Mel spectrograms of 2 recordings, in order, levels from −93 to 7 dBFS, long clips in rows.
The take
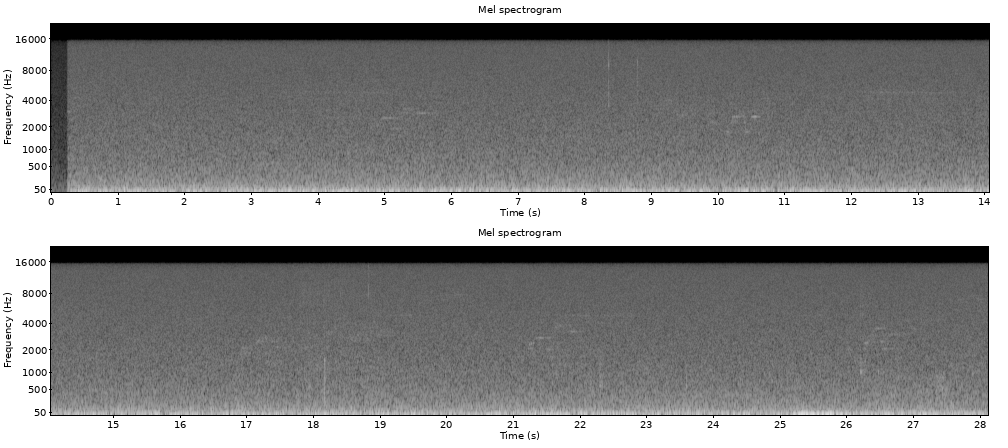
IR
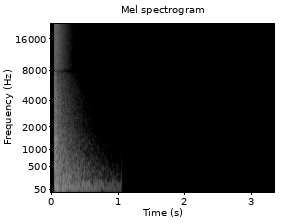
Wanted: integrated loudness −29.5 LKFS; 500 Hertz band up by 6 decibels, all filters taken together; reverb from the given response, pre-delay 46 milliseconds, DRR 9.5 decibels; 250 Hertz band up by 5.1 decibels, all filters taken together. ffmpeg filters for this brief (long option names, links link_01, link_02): -filter_complex "[0:a]equalizer=frequency=250:width_type=o:gain=5,equalizer=frequency=500:width_type=o:gain=6,asplit=2[link_01][link_02];[1:a]atrim=start_sample=2205,adelay=46[link_03];[link_02][link_03]afir=irnorm=-1:irlink=0,volume=-22.5dB[link_04];[link_01][link_04]amix=inputs=2:normalize=0,volume=-4.5dB"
